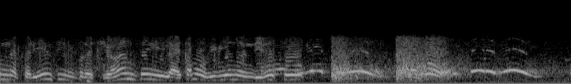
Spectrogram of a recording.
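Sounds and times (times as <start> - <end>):
speech: 0.0 - 4.4
loud firecracker blast set off by protesting miners: 3.3 - 5.6.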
